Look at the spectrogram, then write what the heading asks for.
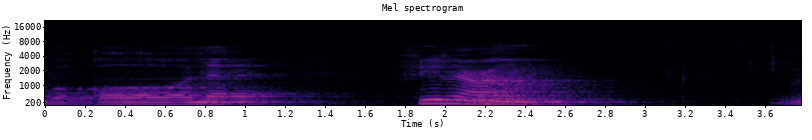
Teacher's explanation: را ساکن سے پہلے فا کے نیچے زیر آنے کی وجہ سے را باریک ہے ، عو وہ لین ہے، ہونٹ آگے کی جانب لائیں گے،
